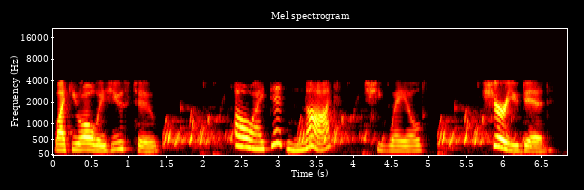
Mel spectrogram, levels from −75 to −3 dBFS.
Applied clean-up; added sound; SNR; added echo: classical method log-MMSE.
